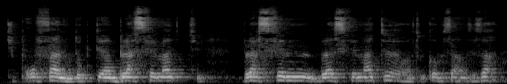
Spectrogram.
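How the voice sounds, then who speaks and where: Man, high mellow voice, loose chatty live-stream rambling in an echoey room. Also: fairly even intonation, moderate pace, vocal fry. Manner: rambling, chatty, laughs often, greets viewers. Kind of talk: casual live-stream monologue. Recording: roomy echo.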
